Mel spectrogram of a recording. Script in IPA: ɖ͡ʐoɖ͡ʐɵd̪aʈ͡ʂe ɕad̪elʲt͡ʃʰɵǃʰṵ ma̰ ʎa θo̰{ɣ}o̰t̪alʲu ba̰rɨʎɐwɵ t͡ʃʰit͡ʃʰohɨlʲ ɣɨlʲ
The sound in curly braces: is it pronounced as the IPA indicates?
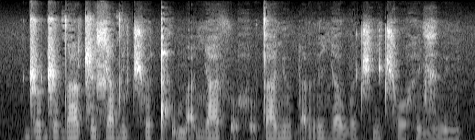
no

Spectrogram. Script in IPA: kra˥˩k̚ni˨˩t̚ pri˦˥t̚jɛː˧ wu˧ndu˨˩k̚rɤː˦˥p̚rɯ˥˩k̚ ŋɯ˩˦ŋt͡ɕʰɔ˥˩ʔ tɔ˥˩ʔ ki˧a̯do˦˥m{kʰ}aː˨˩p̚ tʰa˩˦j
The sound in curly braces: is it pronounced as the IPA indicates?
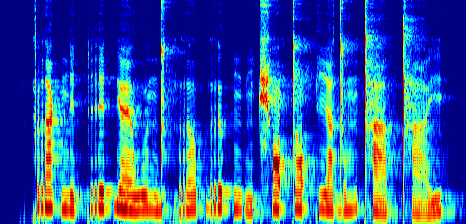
no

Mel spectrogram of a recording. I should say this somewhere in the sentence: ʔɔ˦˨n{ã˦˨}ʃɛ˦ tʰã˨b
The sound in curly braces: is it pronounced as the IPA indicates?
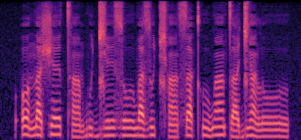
no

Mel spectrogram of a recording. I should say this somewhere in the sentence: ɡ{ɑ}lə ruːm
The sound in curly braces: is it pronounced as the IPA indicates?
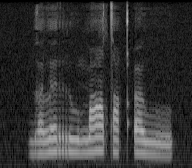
no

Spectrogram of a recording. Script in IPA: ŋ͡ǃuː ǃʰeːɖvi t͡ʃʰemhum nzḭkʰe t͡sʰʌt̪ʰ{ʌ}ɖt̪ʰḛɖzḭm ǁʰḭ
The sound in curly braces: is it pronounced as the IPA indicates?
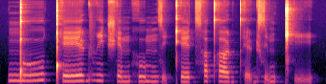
no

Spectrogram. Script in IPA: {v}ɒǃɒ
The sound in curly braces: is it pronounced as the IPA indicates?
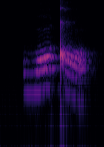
yes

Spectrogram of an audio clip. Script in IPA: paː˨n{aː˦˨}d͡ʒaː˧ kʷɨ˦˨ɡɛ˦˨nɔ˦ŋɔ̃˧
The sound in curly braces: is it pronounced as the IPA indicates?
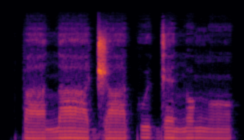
yes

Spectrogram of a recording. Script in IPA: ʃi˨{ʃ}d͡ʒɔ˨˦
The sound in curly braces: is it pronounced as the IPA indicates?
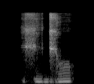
no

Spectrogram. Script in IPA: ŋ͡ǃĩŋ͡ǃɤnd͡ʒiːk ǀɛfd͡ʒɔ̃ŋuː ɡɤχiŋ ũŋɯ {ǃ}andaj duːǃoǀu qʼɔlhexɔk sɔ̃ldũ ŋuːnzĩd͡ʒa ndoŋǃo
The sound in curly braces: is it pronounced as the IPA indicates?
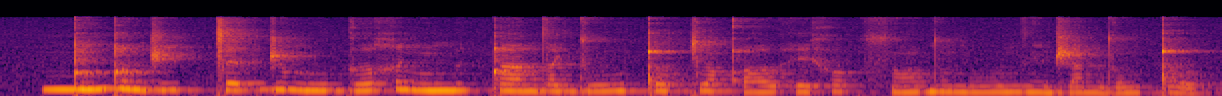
yes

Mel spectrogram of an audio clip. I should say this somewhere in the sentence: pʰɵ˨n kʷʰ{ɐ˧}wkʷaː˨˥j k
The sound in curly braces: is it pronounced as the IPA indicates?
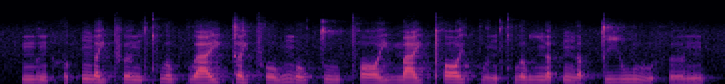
yes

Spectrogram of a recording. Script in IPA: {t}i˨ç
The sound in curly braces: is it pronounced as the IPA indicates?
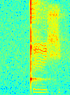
no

